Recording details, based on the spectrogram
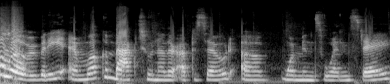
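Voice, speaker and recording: Noticeable noise runs in the background. Over it, a woman talks with ordinary variation in pitch. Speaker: YouTuber. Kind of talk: casual vlog tutorial. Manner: animated.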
